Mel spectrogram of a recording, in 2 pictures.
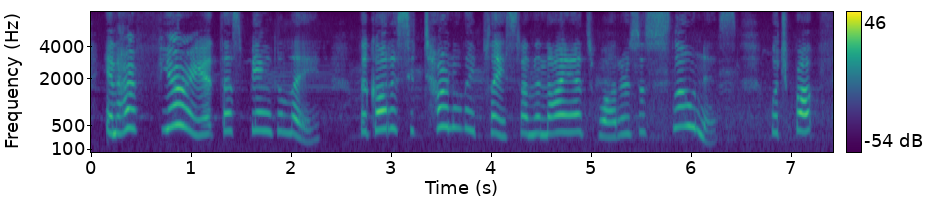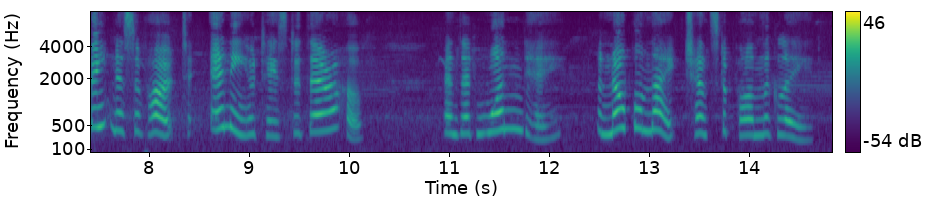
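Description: A woman does a put-on character voice, squeaky and extremely high-pitched. She keeps a moderate pace. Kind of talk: archaic poetic diction. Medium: audio drama. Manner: formal, old-fashioned, lyrical.

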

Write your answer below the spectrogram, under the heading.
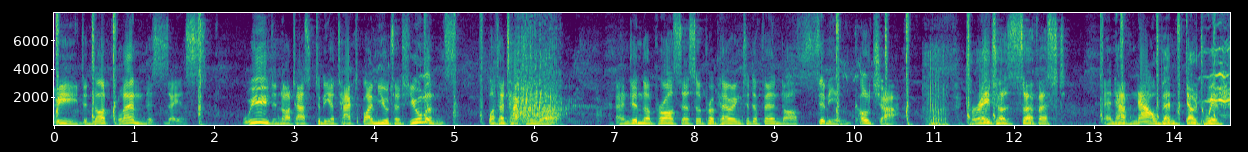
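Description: A man puts on a character voice at a fairly high pitch. He keeps a moderate pace. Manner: booming, belligerent.

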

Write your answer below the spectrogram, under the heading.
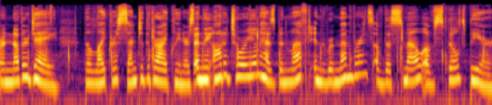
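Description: Against noticeable background noise, a woman speaks at a moderate pace. Her pitch is fairly high and her intonation lively. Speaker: reporter character hosting a scripted wrestling comedy. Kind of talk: scripted comedic audio drama narration. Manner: animated, bright, tongue-in-cheek.

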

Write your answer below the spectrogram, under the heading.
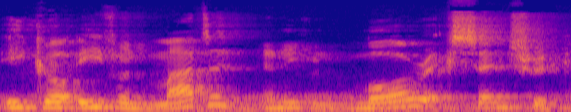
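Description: Amid noticeable background noise and audible room echo, a man with an English accent speaks at a fairly high pitch with very wide pitch swings. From England. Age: 40s. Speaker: podcast host. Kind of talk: casual chat.

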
